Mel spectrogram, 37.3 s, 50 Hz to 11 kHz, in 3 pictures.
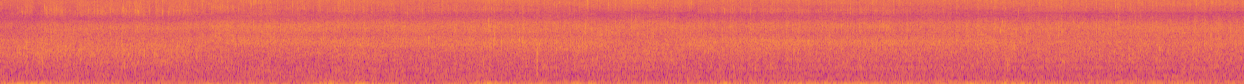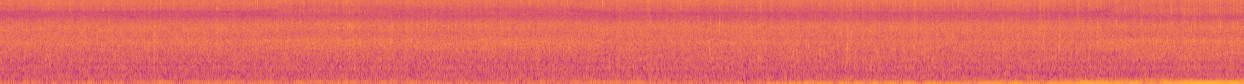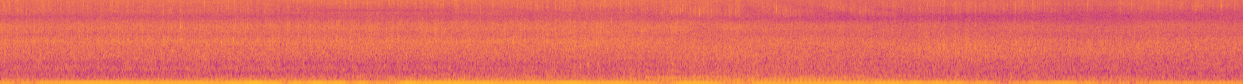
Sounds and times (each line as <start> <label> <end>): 14.3 Traffic Sound 37.3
